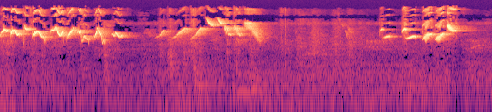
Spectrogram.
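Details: A papa-capim seedeater, nicknamed bigodinho and described as challenging another bird, sings bursts of quick, high twittering notes that slur up and down.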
